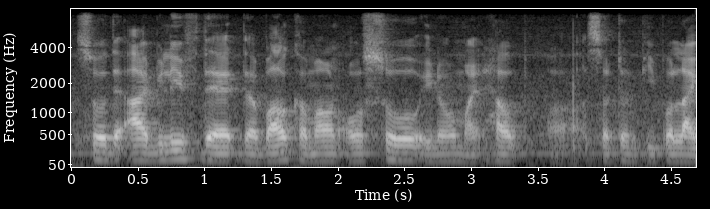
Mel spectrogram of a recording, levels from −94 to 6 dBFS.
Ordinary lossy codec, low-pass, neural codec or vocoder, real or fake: none; 7.2 kHz; none; real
